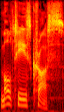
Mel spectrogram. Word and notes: maltese cross: British English

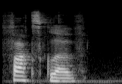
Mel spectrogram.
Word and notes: foxglove: American English

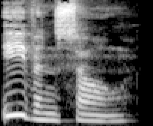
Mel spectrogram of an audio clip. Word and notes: evensong: British English

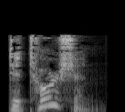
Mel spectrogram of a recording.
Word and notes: detorsion: British English

